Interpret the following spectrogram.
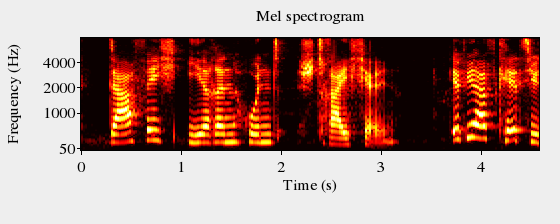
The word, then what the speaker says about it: streicheln: It's a little bit difficult to pronounce with the sh sound, for which you need to press air through this tiny gap between your teeth and you pull your lips to the side. Sh, sh, streicheln.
